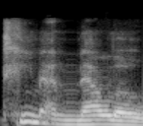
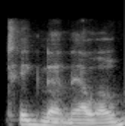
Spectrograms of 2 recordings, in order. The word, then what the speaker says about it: Tignanello: we got married in a uh in a overlooking a Vineyard where the antonari family invented Tina nello wine most people call it Tignanello but the g is silent right and we had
